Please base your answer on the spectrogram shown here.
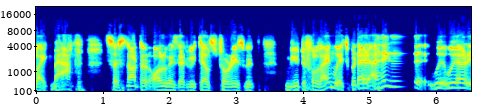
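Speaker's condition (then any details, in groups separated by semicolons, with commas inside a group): No condition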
